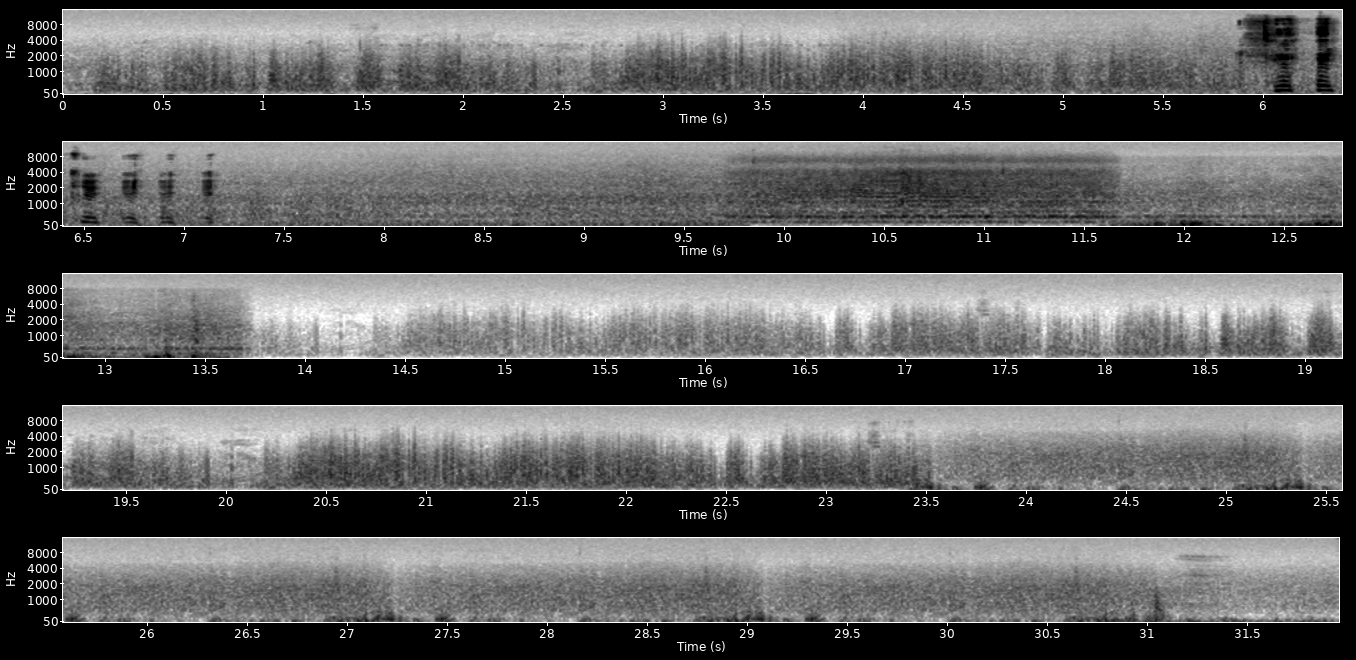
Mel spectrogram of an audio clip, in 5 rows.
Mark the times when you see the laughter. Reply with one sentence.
The laughter can be heard from 5.8 to 7.2 s.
